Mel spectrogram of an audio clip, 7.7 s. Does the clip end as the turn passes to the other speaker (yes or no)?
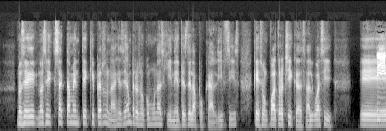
yes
